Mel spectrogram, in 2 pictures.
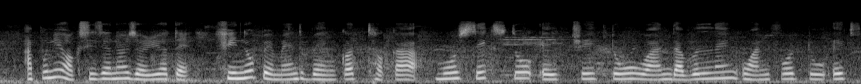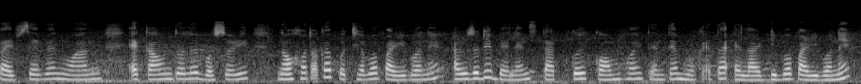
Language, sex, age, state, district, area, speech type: Assamese, female, 18-30, Assam, Kamrup Metropolitan, urban, read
